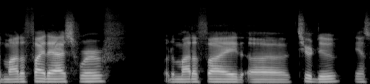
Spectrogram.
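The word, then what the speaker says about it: Tardieu: that be the modified Ashworth or the modified Tirdu. That's how you pronounce it.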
